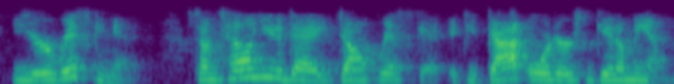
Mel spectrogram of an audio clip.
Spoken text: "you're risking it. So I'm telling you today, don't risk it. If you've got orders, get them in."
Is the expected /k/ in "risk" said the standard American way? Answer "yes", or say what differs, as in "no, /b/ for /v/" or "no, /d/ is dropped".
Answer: yes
